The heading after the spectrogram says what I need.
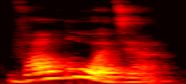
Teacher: the stress on the second syllable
